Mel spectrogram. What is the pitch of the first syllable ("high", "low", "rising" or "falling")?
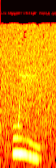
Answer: falling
